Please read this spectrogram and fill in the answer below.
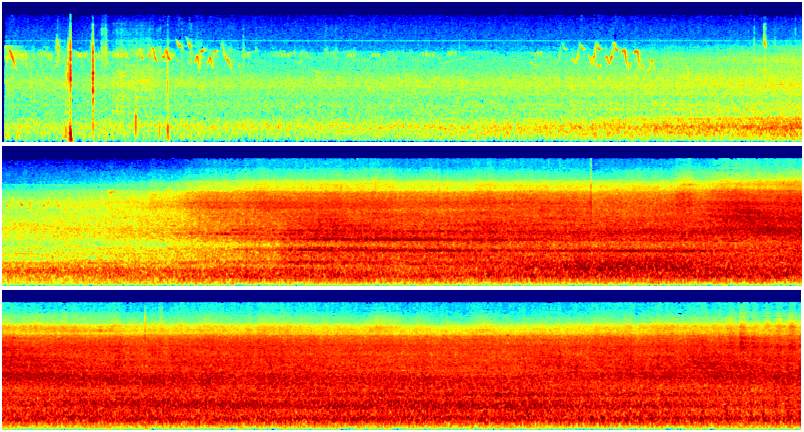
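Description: A BNSF freight train approaches and passes below. The sound builds gradually over the first dozen seconds, then turns loud and steady as the two lead diesel locomotives go by with their engines running and a steady whine. The long string of tank cars follows, rolling steadily over the rails.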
